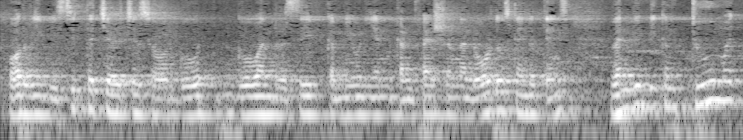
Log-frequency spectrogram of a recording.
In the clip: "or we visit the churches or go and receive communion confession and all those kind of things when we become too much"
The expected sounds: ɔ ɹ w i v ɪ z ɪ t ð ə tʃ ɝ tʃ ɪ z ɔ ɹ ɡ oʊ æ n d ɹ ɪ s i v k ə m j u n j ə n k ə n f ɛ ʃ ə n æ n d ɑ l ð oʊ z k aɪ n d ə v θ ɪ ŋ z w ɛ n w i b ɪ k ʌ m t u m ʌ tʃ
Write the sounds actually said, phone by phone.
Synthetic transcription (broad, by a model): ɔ ɹ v i v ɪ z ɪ t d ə tʃ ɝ tʃ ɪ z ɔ ɹ ɡ oʊ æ n d ɹ ɪ s i v k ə m j u n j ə n k ə n f ɛ ʃ ə n æ n d ɑ l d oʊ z k aɪ n d ə v t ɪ ŋ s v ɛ n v i b ɪ k ʌ m t u m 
